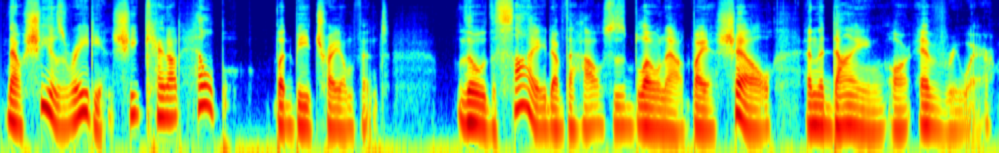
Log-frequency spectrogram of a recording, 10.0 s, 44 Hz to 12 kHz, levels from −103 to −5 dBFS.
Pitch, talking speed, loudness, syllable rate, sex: 130 Hz, 160 wpm, -21 LUFS, 4.4 syllables/s, male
